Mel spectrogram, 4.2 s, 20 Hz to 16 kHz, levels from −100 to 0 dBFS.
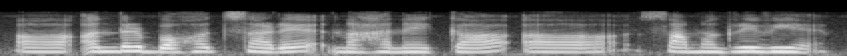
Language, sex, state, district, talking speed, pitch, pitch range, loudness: Hindi, female, Assam, Kamrup Metropolitan, 140 wpm, 235 Hz, 230-240 Hz, -16 LUFS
